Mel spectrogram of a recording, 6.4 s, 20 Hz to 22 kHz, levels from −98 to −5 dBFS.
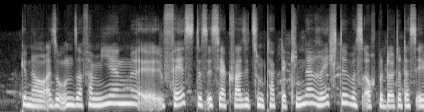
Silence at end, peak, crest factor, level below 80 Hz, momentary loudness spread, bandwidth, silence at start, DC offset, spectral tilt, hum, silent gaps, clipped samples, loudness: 0 s; -2 dBFS; 14 dB; -56 dBFS; 3 LU; 19 kHz; 0.15 s; under 0.1%; -5 dB/octave; none; none; under 0.1%; -17 LUFS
